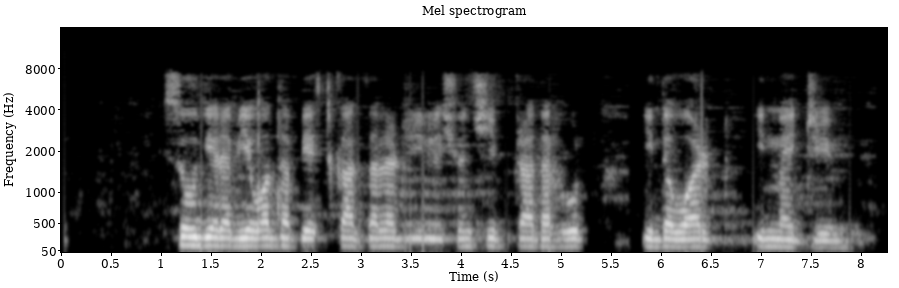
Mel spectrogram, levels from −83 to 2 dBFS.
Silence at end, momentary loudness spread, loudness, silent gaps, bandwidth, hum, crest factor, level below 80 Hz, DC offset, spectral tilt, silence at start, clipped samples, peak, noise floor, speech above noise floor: 0.25 s; 10 LU; -17 LUFS; none; 7.8 kHz; none; 16 dB; -52 dBFS; under 0.1%; -5.5 dB/octave; 1.05 s; under 0.1%; -2 dBFS; -66 dBFS; 50 dB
